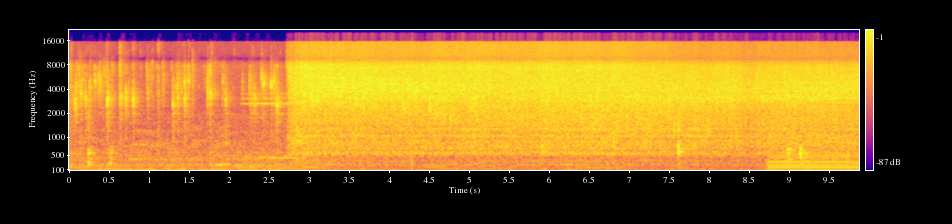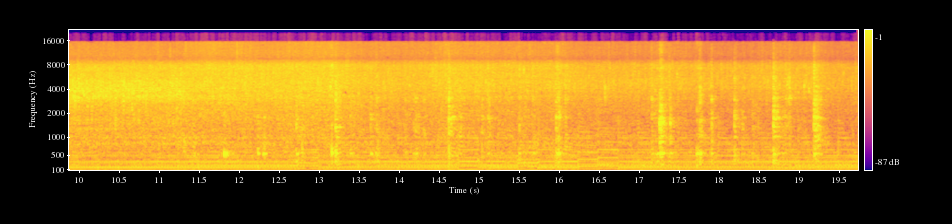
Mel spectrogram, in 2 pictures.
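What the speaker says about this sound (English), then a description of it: "now cook this onion paste" Paste of three medium onions hits hot oil over a lowered flame, bursting into a loud, dense sizzle that continues steadily, joined later by low stirring scrapes in the pan, with no voices.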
